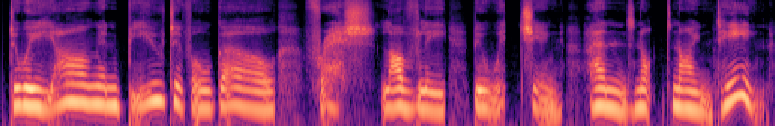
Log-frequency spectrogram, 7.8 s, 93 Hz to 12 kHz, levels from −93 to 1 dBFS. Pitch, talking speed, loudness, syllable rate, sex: 200 Hz, 95 wpm, -19 LUFS, 3.9 syllables/s, female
